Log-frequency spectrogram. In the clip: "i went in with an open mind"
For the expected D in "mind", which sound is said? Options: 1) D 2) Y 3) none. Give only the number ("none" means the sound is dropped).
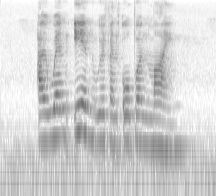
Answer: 3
